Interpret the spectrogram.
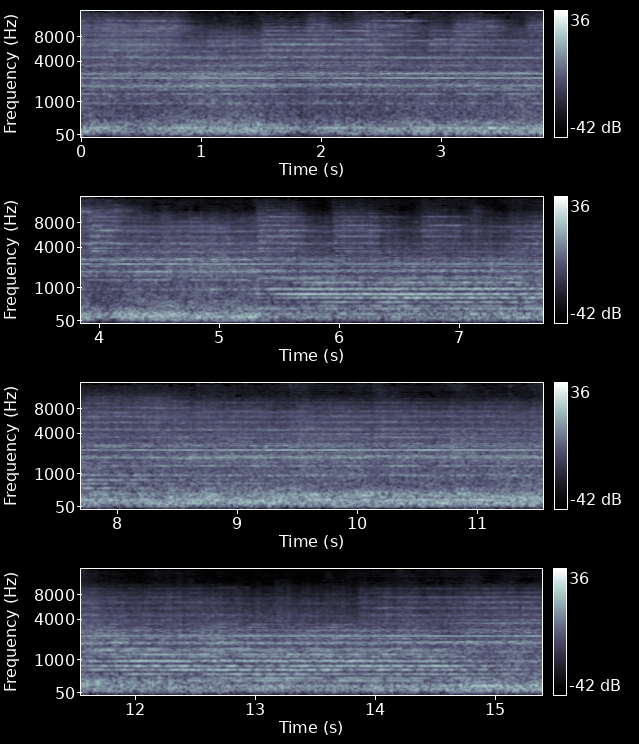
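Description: Loaded coal hopper cars of a freight train rolling past a grade crossing, with steady rumble and wheel noise and a high, steady squeal. A train horn chord sounds in two long blasts, one about five seconds in and one about eleven seconds in.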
